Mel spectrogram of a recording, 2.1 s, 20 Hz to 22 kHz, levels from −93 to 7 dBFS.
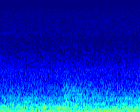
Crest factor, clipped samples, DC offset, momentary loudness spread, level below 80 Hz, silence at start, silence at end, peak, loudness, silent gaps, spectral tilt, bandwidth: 12 dB; under 0.1%; under 0.1%; 2 LU; -46 dBFS; 0 s; 0 s; -30 dBFS; -47 LUFS; none; -8 dB/octave; 16.5 kHz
